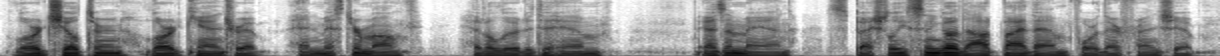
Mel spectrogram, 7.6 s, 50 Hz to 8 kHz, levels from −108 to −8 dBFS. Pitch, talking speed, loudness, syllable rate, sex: 95 Hz, 175 wpm, -20 LUFS, 5.0 syllables/s, male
